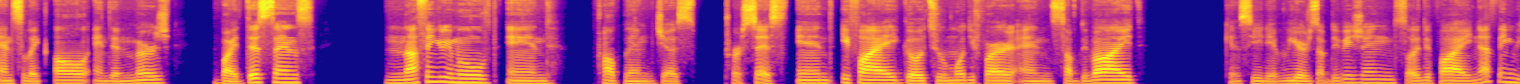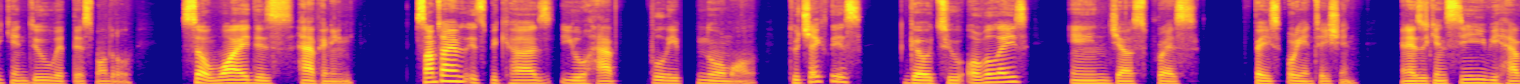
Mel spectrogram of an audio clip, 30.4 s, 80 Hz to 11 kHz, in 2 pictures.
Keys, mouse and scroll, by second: 0.3 a, 1.1 m, 5.4 Tab, 6.3 Tab, 7.5 2, 7.7 click, 10.8-12.3 drag, 12.9 drag, 14.2-16.7 drag, 16.7-19.8 middle drag, 25.1-28.2 drag, 28.9-30.4 middle drag.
